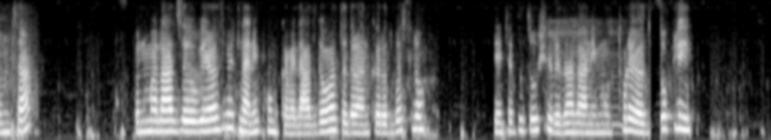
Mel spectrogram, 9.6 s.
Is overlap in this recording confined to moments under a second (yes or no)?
no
